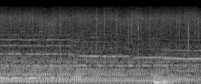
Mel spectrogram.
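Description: Orchestra playing sustained chords between sung lines, with a low note entering near the end, reproduced from a 1949 78 rpm shellac record with its surface hiss and faint crackle.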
